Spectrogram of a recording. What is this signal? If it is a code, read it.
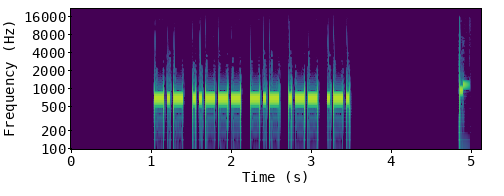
Morse code, heard as a keyed tone, about 31 wpm, 700 Hz. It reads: K2KWR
